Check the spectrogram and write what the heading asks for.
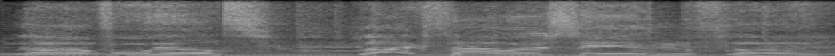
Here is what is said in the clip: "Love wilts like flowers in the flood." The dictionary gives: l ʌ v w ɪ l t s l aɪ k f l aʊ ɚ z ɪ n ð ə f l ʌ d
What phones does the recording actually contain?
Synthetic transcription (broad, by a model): l ʌ v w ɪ l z l aɪ k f aʊ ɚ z ɪ n ð ə f l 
